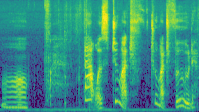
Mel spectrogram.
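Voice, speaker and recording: A woman reading aloud to young children in simple, expressive, word-by-word phrases. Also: fairly low pitch, slow, gravelly, a little hiss or hum. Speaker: storytime reader and sign language teacher. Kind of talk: children's read-aloud and sign lesson.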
